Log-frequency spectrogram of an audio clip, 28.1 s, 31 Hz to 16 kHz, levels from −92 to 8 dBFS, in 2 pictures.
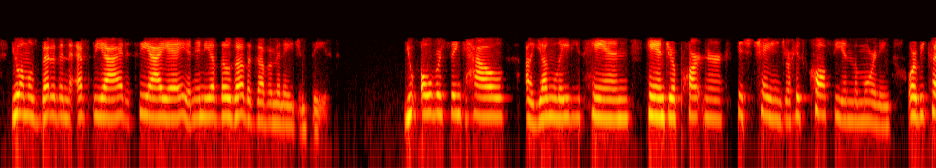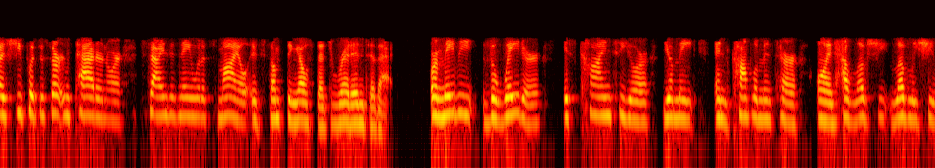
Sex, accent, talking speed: female, American, 155 wpm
